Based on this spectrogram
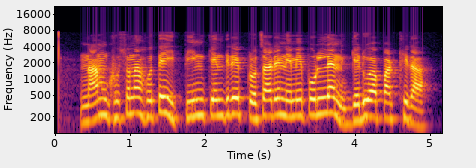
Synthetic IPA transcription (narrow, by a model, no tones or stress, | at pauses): namɡʱoʃonaɦot̪ejt̪inkend̪ɾepɾot͡ɕaɾenemepoɾlenɡeɽuapɾaɾt̪ʰiɾa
